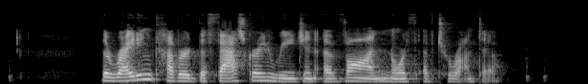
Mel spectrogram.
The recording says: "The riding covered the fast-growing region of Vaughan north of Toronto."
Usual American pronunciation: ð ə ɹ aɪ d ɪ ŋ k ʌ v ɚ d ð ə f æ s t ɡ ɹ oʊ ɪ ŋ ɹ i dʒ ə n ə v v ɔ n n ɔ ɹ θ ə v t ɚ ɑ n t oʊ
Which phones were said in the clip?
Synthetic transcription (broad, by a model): ð ə ɹ aɪ d ɪ ŋ k ʌ v ɚ d ð ə f æ s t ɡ ɹ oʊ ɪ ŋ ɹ i dʒ ə n ə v v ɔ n n ɔ ɹ θ ə v t ɚ ɑ n t oʊ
